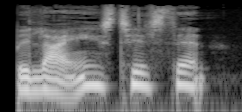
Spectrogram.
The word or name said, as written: belejringstilstand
